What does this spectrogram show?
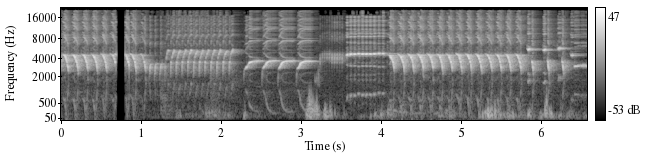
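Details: Lively rolling canary song, called outstanding: long fast trills held at a high pitch, broken by a short gap, then sweeping descending notes and renewed rapid rattling tours, loud and continuous.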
